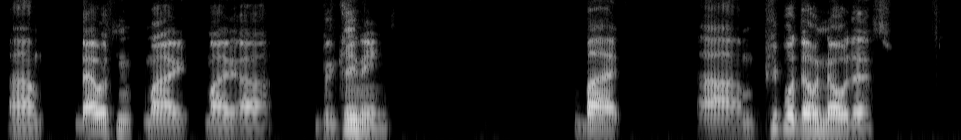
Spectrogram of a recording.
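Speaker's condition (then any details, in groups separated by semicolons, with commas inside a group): Cerebral palsy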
